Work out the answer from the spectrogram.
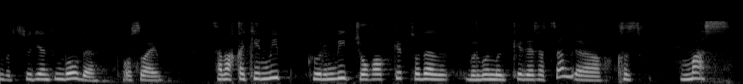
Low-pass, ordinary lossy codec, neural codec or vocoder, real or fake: none; none; codec, 16 kHz, 1 kbps, X-Codec, HuBERT features, trained on LibriSpeech; fake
